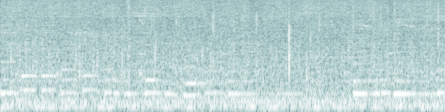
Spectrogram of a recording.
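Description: Slow Indian instrumental music, a single melody of held notes that step gently up and down over steady low notes, mixed with the even hiss of falling rain.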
